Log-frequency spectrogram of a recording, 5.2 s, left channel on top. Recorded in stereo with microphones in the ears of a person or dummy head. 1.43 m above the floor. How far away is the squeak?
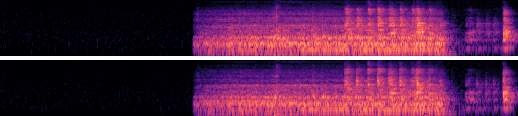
About 1.2 m.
